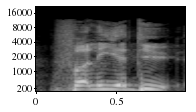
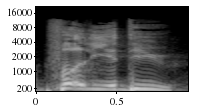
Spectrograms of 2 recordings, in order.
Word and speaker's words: Folie à deux: And we'll see how Folie à deux does. I don't know why I say it like that. Because it's French, man. Folie à deux.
